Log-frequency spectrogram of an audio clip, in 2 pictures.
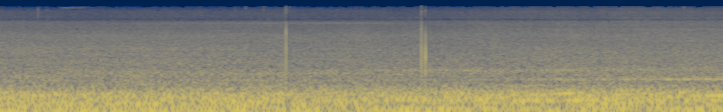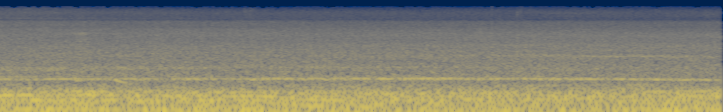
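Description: Steady low outdoor background rumble. A faint steady hum joins it about five seconds in, and there are two faint clicks near the start.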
